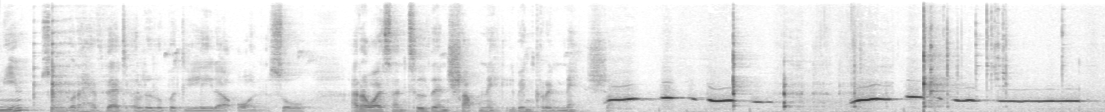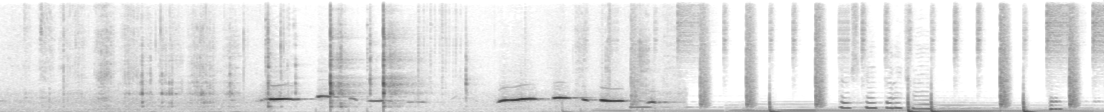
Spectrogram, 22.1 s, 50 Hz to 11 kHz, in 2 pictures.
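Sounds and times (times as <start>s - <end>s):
person whistling a tune: 6.1s - 7.8s, 8.6s - 10.9s, 13.7s - 15.3s, 16.0s - 18.0s.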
